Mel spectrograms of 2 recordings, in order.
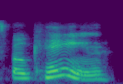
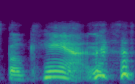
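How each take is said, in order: First: The name is pronounced as its spelling suggests. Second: The name is pronounced the way locals say it. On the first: The speaker is not from the area. The speaker calls it wrong. "if they've never been to Spokane, Washington, they might look at the name and say" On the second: The speaker is from the area. The speaker calls it right. "And no, it's Spokane"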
